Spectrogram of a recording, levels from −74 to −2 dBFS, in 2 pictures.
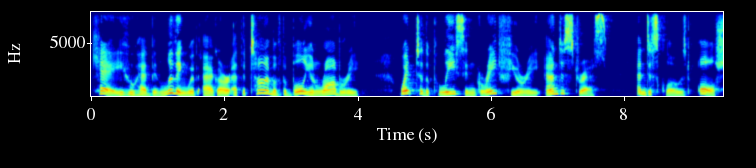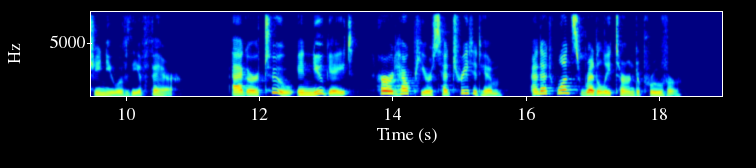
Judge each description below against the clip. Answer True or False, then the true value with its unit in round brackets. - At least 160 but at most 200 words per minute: False (150 wpm)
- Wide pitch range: True (6.9 semitones)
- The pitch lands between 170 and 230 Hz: True (190 Hz)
